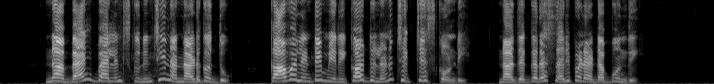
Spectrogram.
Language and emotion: Telugu, angry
